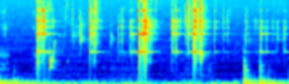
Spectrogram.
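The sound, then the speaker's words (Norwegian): Several ice cubes are dropped by hand into a glass of water held right beside a microphone, clinking and tumbling with a few bright, ringing taps spaced irregularly over a few seconds, with a low rumble of handling underneath. “Jeg slapp nettopp noen isbiter ned i vann.”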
